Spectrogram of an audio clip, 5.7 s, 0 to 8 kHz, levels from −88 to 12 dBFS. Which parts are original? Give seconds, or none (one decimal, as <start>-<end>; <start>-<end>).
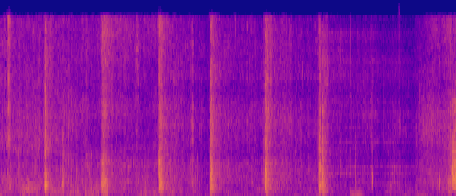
0.0-4.0; 5.2-5.7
